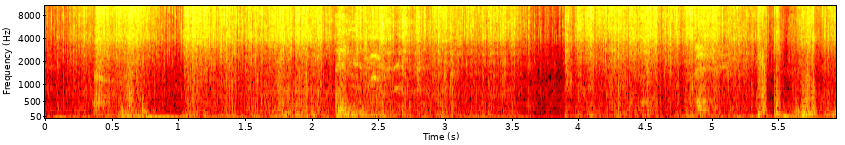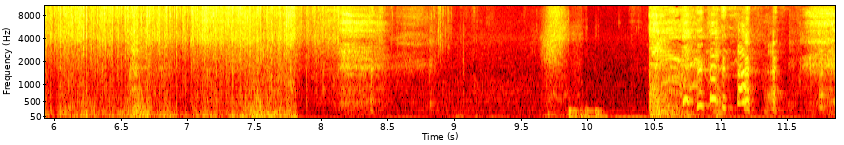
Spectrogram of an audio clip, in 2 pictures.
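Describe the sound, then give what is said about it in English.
Loud crinkling and tearing of plastic packaging as a merchandise package is opened right at the microphone, rustling continuously for several seconds before a few sharper crackles and pauses near the end. “ASMR. That shit's so oh, open weird. It, open it up on the thing.”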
